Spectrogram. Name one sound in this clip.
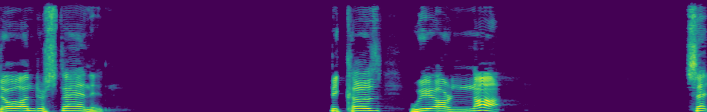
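An elderly man speaks with animation into a microphone, with pauses between phrases.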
